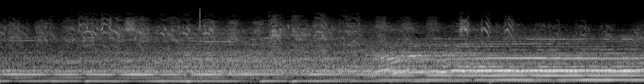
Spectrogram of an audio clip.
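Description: Calm ambient lofi background music of sustained synth chords, shifting to a new chord with a rising glide about halfway through. Short high chirps, like birdsong from a nature track, run over it.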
